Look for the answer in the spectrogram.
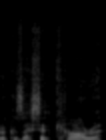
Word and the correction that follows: Kira: because I was so upset with Mono. I mispronounced the name.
